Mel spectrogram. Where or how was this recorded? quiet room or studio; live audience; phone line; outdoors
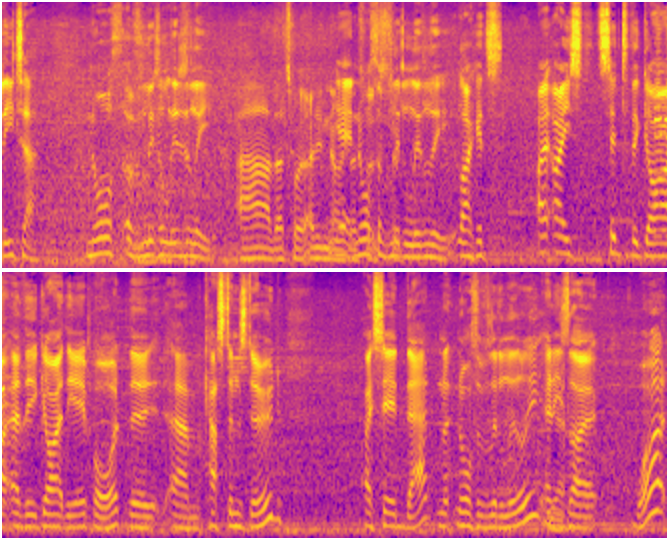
outdoors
